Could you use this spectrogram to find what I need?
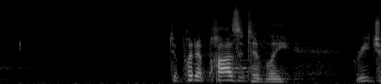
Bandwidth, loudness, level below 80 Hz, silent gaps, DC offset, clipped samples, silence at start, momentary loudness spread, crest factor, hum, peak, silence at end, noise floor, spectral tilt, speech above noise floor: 17 kHz; -37 LUFS; -76 dBFS; none; under 0.1%; under 0.1%; 1.7 s; 20 LU; 24 dB; none; -18 dBFS; 0 s; -73 dBFS; -3 dB/octave; 35 dB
